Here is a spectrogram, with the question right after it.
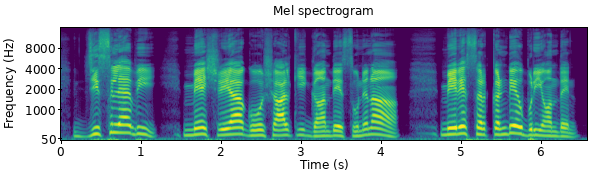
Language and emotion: Dogri, happy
